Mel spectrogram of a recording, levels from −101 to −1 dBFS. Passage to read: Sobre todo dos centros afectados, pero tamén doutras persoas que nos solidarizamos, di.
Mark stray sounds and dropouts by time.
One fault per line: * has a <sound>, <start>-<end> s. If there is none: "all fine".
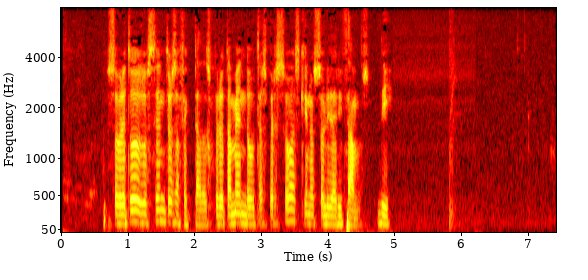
* has a thud, 5.8-6.1 s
